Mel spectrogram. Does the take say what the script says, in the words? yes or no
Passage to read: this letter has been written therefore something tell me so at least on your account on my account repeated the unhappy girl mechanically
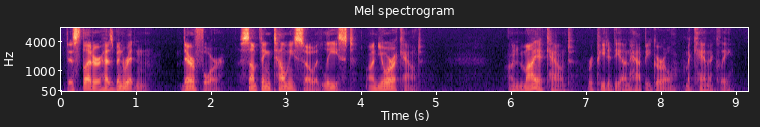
yes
